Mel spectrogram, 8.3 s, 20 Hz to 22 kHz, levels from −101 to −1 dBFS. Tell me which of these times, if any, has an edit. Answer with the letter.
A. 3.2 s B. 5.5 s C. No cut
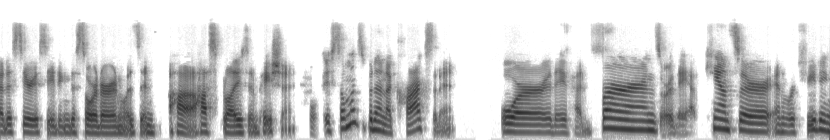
A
